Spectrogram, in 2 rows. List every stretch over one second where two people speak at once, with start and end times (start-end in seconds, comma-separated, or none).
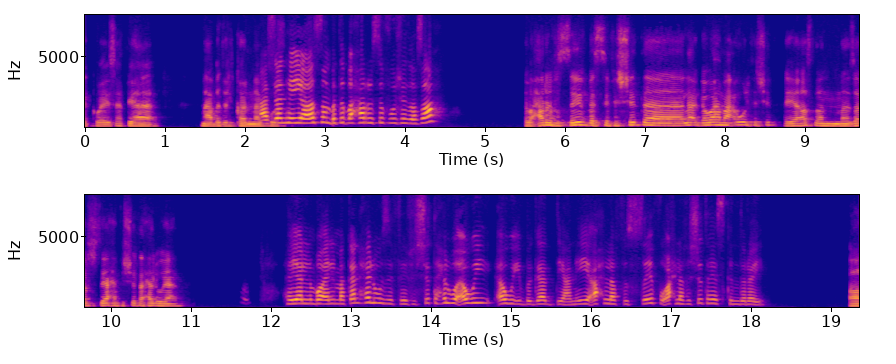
none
